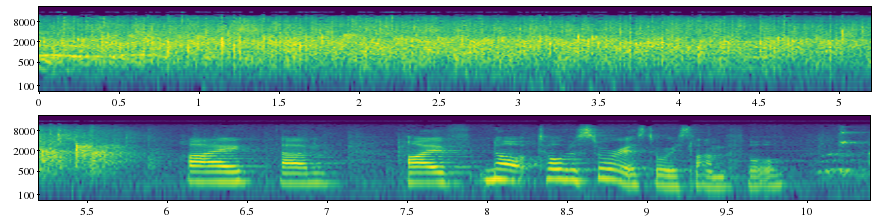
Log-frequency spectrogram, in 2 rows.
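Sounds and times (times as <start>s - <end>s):
large audience applause: 0.0s - 5.8s
speech: 6.4s - 10.3s.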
